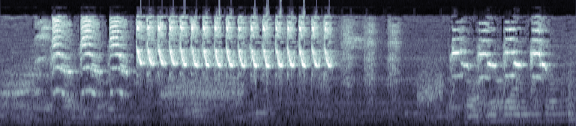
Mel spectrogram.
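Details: Song of a Nias hill myna with lovebird and canary imitations: looping chirps, then a fast regular run of piercing high notes, a soft pause, and several more varied chattering phrases.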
